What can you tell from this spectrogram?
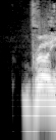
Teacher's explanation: You would minimize a consonant T that would be next to an N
